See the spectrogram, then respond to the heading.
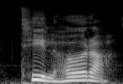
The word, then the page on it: belong: [bɪ.ˈlɔŋ]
